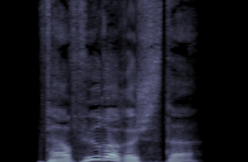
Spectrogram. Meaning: inflection of verführerisch: 1. strong/mixed nominative/accusative feminine singular superlative degree 2. strong nominative/accusative plural superlative degree
- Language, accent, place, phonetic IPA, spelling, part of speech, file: German, Germany, Berlin, [fɛɐ̯ˈfyːʁəʁɪʃstə], verführerischste, adjective, De-verführerischste.ogg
